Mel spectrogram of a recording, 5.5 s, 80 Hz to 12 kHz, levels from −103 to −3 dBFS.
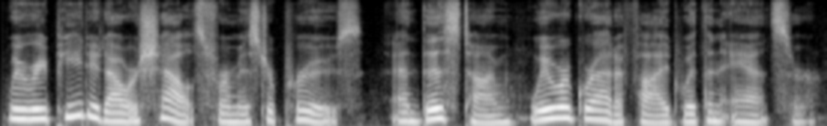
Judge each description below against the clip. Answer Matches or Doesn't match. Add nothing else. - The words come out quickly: Doesn't match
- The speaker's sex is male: Doesn't match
